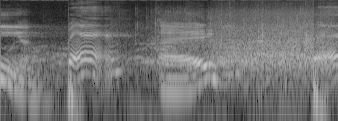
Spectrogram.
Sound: applause

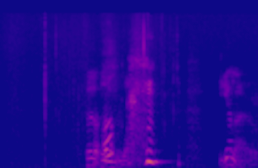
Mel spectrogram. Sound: laughs

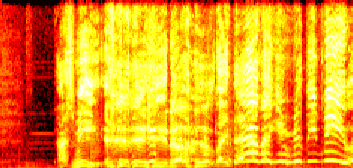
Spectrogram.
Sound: both laugh

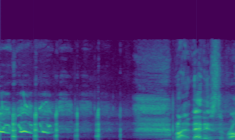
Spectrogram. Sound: laughter

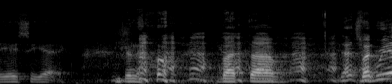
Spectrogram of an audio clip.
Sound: laughs

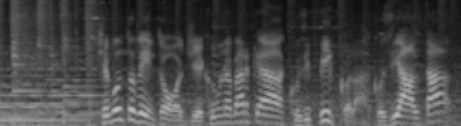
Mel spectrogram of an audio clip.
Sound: speaking in foreign language

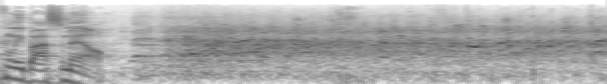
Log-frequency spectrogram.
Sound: audience laughs

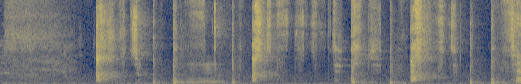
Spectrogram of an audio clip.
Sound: Steve starts beatboxing; in robotic voice

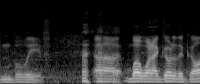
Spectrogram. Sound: laughing

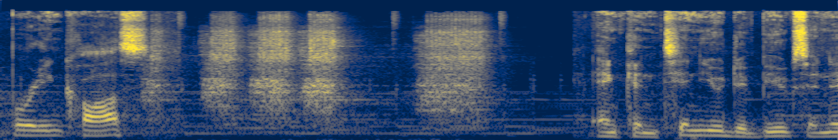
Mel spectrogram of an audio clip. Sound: screwdriver buzzing

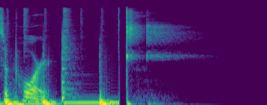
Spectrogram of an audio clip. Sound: snap

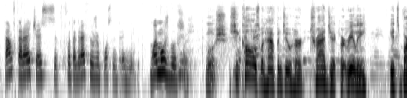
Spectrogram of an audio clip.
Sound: speaking russian

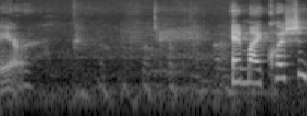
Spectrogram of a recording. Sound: audience laughs

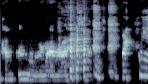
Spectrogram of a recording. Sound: laughs

